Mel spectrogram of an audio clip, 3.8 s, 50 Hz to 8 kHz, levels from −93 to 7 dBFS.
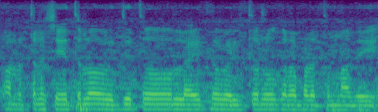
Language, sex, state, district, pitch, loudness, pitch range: Telugu, male, Andhra Pradesh, Krishna, 130 Hz, -22 LUFS, 125-135 Hz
